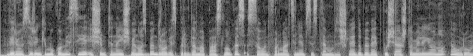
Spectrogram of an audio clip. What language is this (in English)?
Lithuanian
